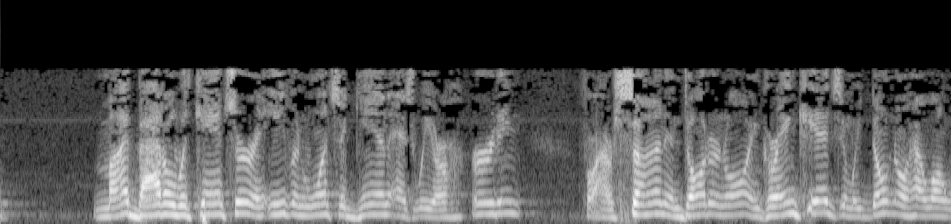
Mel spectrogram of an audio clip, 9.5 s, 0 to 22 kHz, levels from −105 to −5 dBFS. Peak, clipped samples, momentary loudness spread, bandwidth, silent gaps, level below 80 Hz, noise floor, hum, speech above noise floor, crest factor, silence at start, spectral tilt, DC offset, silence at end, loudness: -2 dBFS; under 0.1%; 12 LU; 6.4 kHz; none; -50 dBFS; -57 dBFS; none; 38 dB; 18 dB; 0 s; -5 dB/octave; under 0.1%; 0 s; -20 LUFS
